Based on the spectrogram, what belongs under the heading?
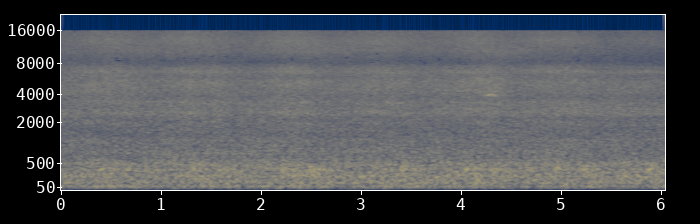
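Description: Taiwan Railway EMU3000 twelve-car electric express train (set EMU3040) passing close along the platform: a loud, steady, deep rumble of wheels on rail and rushing air.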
